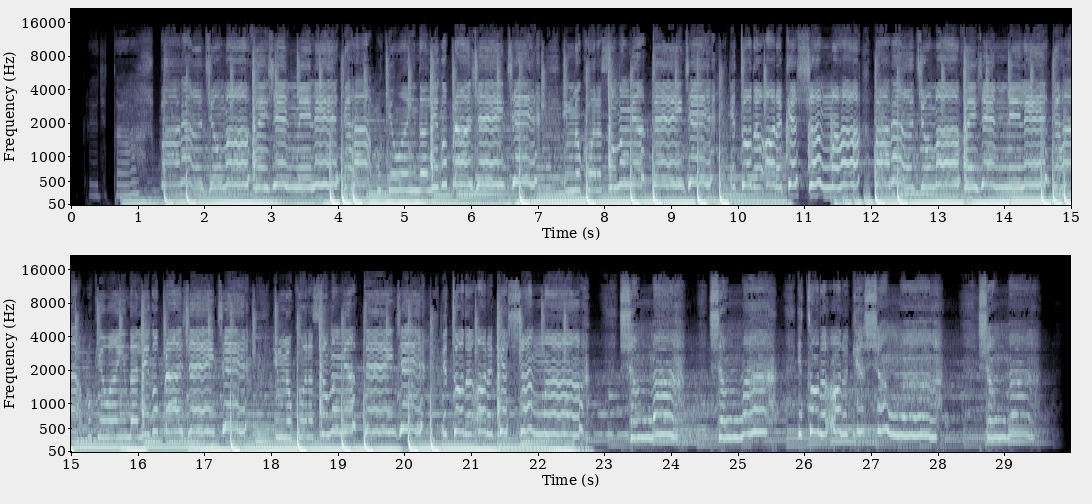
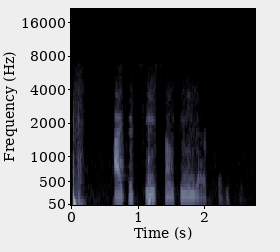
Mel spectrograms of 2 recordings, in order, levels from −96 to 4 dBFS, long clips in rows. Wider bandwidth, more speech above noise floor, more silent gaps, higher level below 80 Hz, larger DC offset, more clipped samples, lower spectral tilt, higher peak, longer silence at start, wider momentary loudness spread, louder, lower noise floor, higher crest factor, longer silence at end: first, 13.5 kHz vs 7.2 kHz; second, 23 dB vs 31 dB; neither; first, -14 dBFS vs -54 dBFS; neither; neither; second, -5.5 dB/octave vs -7.5 dB/octave; first, 0 dBFS vs -26 dBFS; first, 0.7 s vs 0.05 s; about the same, 10 LU vs 10 LU; first, -13 LUFS vs -49 LUFS; second, -38 dBFS vs -80 dBFS; second, 10 dB vs 22 dB; second, 0.45 s vs 0.75 s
